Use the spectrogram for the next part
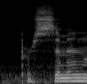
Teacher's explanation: when we're looking at persimmon we have second syllable stress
